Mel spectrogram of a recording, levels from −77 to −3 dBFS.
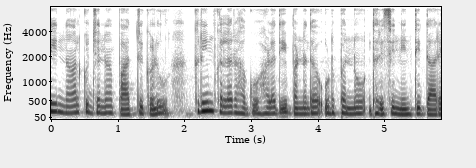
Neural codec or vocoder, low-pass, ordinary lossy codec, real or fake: none; none; none; real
